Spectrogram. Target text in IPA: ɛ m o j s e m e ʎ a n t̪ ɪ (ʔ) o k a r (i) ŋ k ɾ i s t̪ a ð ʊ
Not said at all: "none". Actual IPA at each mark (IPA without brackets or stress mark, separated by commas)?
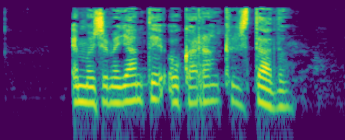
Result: ʔ, a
